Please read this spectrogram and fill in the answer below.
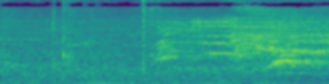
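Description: Badminton racquets striking a shuttlecock in a rally: sharp clicks near the start, about half a second in and about a second in. Voices then shout in the hall from about a second in, loudest near the end.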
